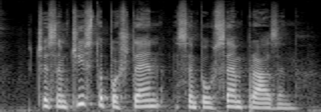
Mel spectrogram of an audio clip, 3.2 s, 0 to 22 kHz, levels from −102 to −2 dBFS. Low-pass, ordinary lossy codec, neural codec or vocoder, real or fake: none; none; none; real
